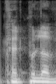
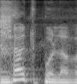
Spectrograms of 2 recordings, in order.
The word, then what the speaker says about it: Köttbullar: Köttbullar wird übrigens nicht Köttbullar ausgesprochen.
